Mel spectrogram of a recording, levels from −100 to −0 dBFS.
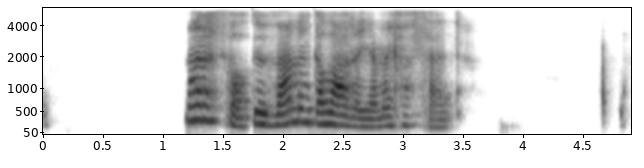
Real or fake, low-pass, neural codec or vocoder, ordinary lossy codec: fake; 5.4 kHz; autoencoder, 48 kHz, 32 numbers a frame, DAC-VAE, trained on Japanese speech; AAC, 24 kbps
